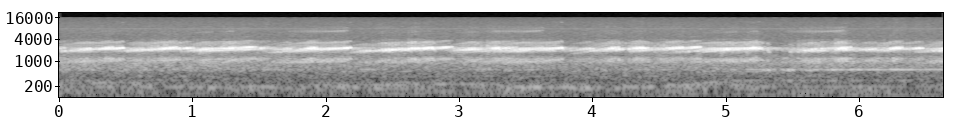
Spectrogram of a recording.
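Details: A crowd of Pacific tree frogs calls on a February night under a full moon in 2011: steady, overlapping creaky notes that blend into a continuous, rhythmic, high-pitched wall of croaking.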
